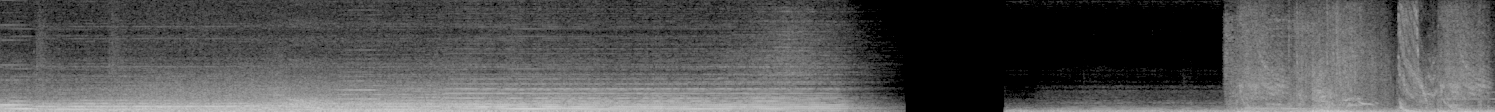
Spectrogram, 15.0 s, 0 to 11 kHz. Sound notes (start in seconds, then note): 2.5 dramatic music; 9.4 laser blasts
